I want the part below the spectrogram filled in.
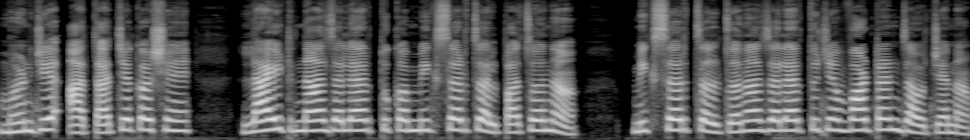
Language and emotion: Goan Konkani, neutral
